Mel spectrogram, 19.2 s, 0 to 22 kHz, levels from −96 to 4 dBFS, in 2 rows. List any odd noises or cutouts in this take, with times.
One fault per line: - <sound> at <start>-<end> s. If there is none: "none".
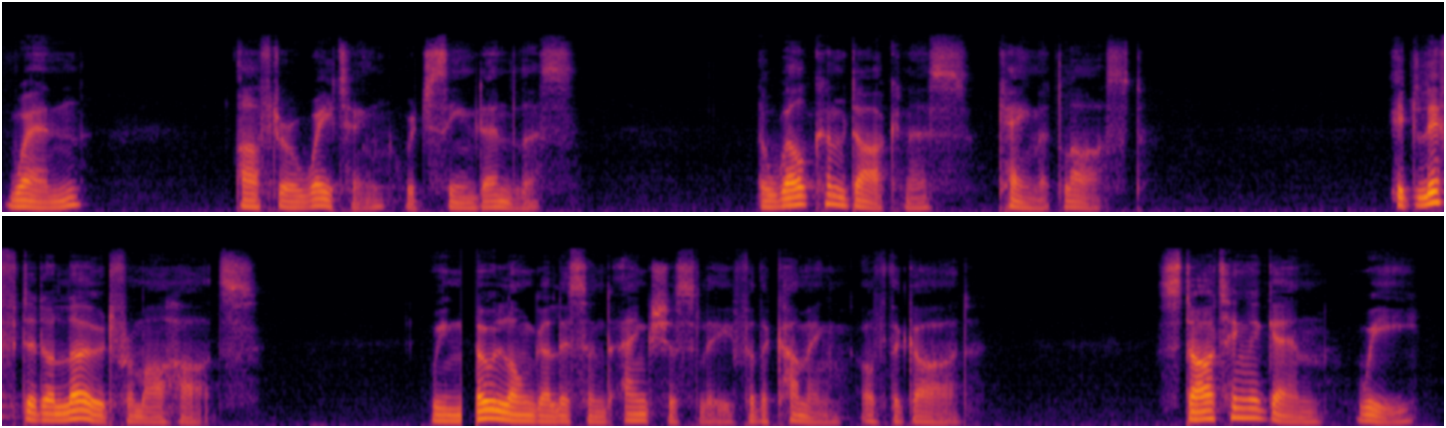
- dropout at 12.7-12.8 s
